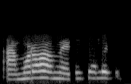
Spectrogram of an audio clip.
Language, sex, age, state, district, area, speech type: Odia, female, 30-45, Odisha, Sambalpur, rural, conversation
